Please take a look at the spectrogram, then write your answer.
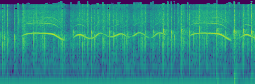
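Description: A steady round of applause, many hands clapping rapidly and densely throughout, with a high, wavering whistle rising and falling over the clapping. No one speaks.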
